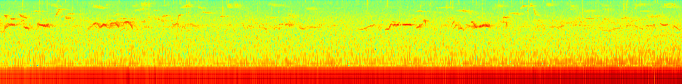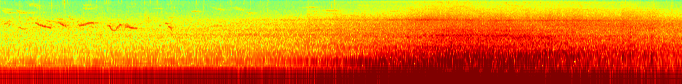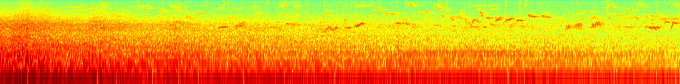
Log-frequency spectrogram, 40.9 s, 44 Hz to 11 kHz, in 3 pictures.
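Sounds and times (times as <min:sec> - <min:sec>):
large train heard from outside: 0:09.4 - 0:40.8.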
